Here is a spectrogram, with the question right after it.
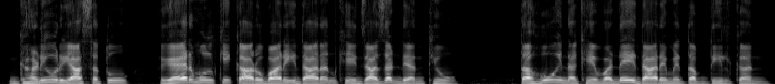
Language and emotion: Sindhi, neutral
